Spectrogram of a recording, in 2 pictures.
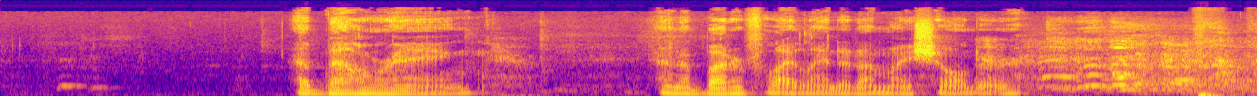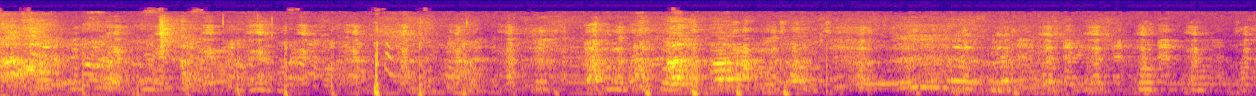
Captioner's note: laughter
